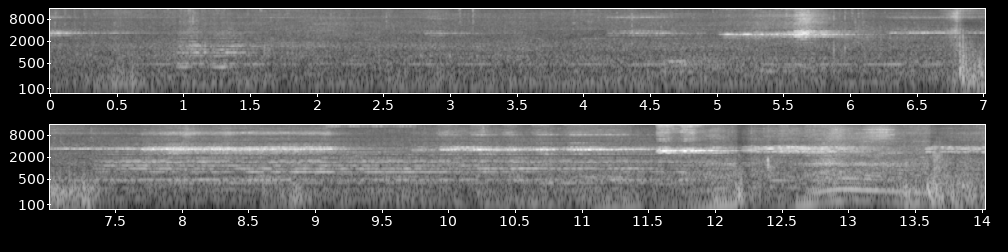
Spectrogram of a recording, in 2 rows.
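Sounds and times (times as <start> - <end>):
street traffic: 0.0 - 14.0
vehicle horns honking: 4.2 - 14.0.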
